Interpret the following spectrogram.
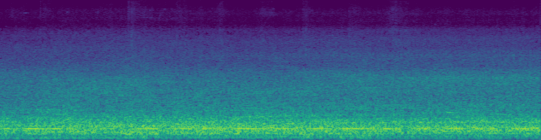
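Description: Passenger express train running: a steady rumble and rush, with a low hum that pulses on and off at an even pace.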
